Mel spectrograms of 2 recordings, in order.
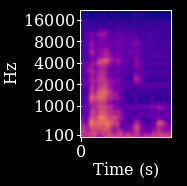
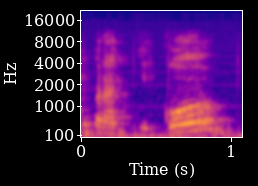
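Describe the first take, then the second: First: The stress is on the first syllable. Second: The stress is on the third syllable. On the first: Someone is a practical person. "como esdrújula" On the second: Someone practised it in the past. "para decirla como aguda, es en la última"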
